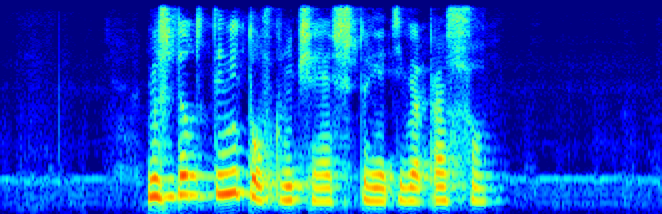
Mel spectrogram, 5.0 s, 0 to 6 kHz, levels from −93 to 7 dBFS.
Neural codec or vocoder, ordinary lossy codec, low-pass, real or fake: codec, 16 kHz, 2 kbps, FreqCodec, larger model; none; 5.4 kHz; fake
